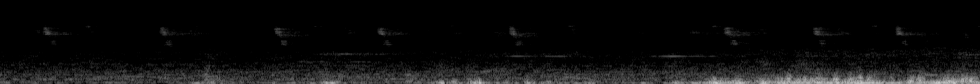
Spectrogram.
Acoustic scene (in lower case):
residential area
